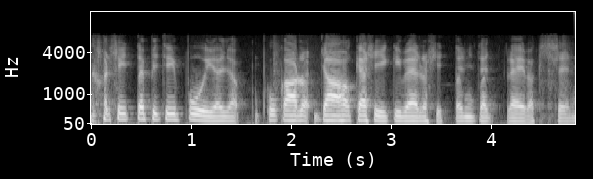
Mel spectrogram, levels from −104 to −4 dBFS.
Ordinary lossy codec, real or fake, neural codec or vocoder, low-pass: none; real; none; 7.2 kHz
